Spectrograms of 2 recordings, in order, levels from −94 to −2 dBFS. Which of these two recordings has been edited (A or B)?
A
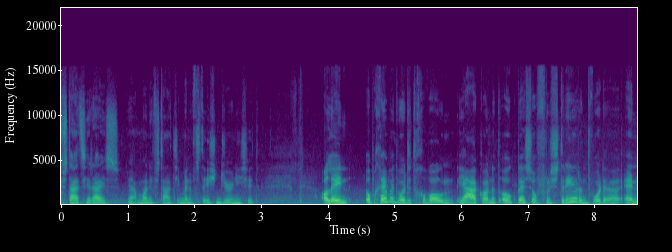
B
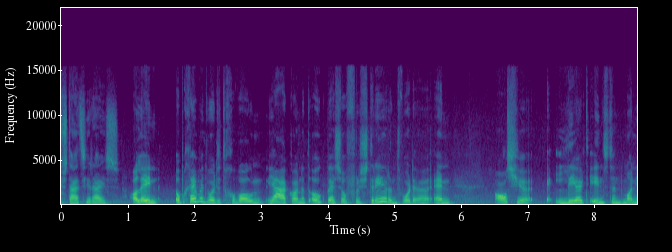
B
